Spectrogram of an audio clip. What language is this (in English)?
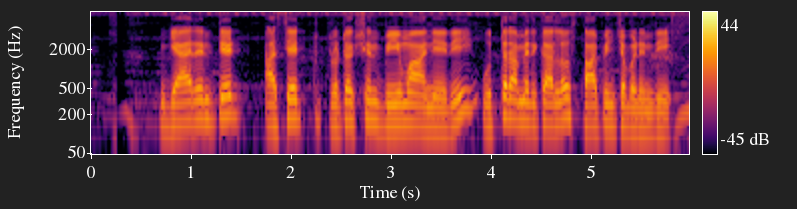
Telugu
